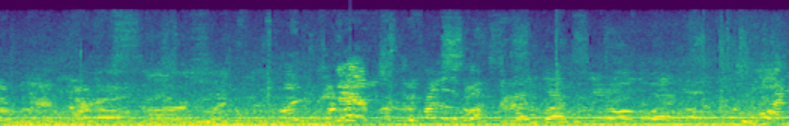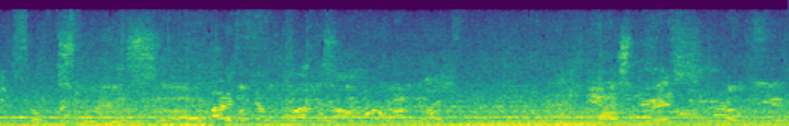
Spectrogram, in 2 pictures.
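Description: School bus running on the road, heard from inside the cabin as a steady low hum, with passengers chattering over it.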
